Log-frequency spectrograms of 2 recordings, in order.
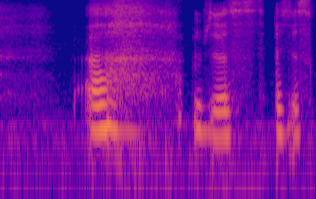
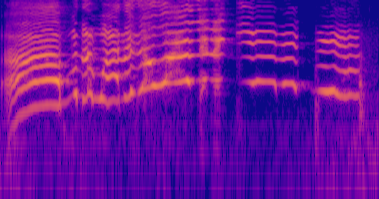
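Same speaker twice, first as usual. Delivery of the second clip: wailing sob; 3 dB louder than usual. Real, not acted. Wants to rewatch, wailing.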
